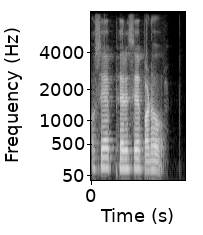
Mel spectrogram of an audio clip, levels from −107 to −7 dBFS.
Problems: background sounds at intervals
